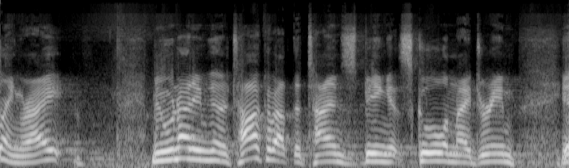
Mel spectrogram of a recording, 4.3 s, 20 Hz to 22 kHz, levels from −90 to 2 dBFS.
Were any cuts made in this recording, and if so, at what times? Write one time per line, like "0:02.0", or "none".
none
